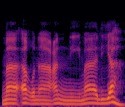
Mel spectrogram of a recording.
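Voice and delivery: slow chanted recitation; Quranic recitation. Shown as a demonstration. Teacher reciting the verse, slow chant. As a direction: chant ما أغنى عني ماليه slowly. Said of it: "يقول ذلك الرجل".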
